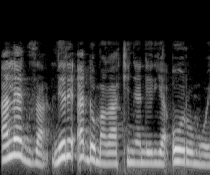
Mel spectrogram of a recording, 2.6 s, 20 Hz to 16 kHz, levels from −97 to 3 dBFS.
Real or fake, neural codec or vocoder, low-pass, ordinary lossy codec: fake; codec, 16 kHz, 8 kbps, FreqCodec, larger model; 7.2 kHz; AAC, 64 kbps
